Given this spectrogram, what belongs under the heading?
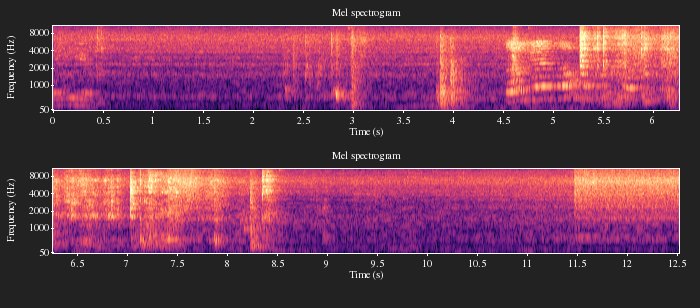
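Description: Toor dal dry-roasting in a pan, stirred with a utensil that clinks and scrapes against the metal in irregular bursts, loudest through the middle, over a low steady background with occasional voices.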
